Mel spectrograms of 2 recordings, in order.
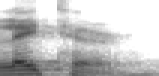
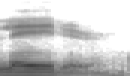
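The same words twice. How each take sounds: First: It is said with a British accent. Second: It is said with an American accent. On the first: "Or later, if it's British" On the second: "Or later, American"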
